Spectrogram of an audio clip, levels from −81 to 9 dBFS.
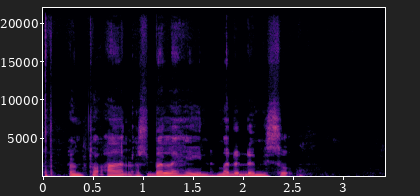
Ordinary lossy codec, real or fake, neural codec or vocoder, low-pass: none; fake; vocoder, 44.1 kHz, 128 mel bands, Pupu-Vocoder; none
